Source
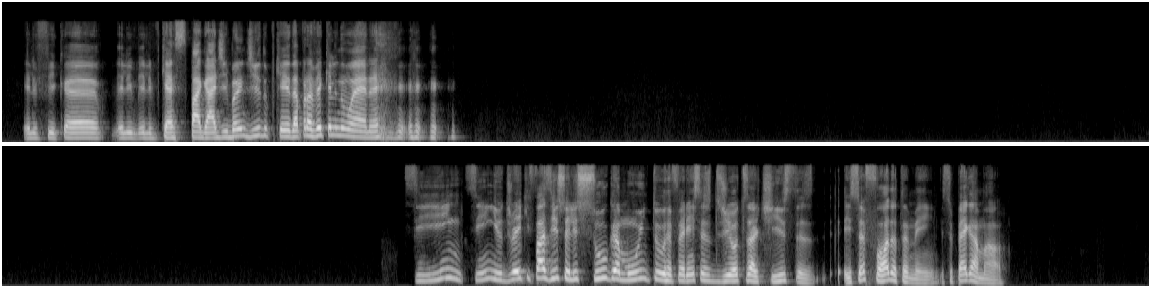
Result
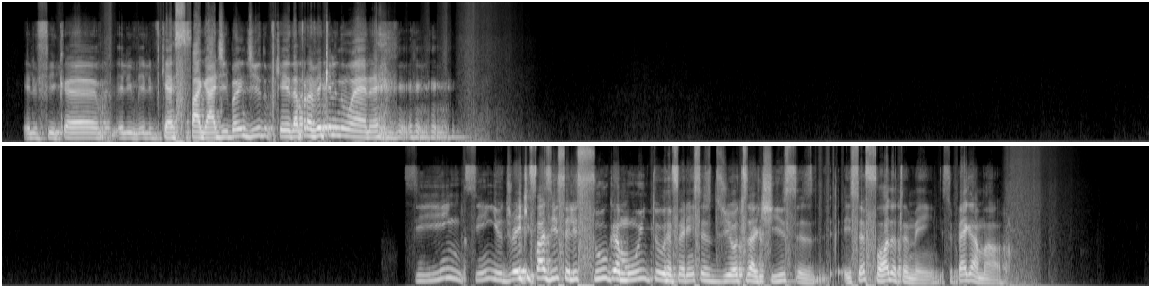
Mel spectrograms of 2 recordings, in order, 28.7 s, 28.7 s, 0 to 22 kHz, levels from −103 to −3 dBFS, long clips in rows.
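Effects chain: tracing distortion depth 0.11 ms; decay stretcher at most 35 dB/s; trim +3.5 dB

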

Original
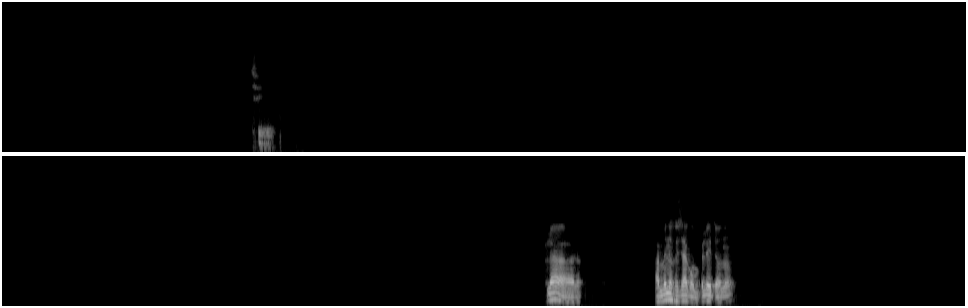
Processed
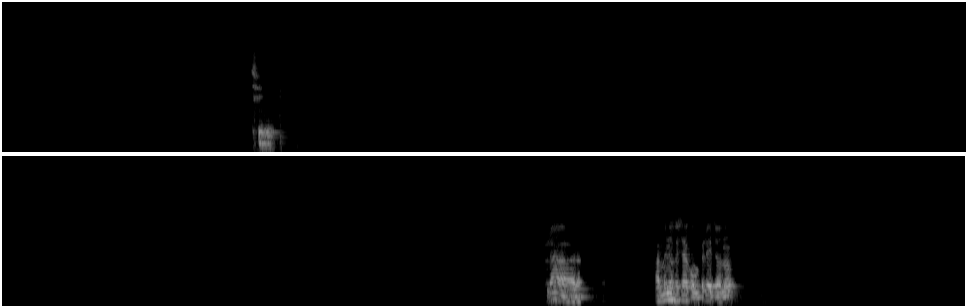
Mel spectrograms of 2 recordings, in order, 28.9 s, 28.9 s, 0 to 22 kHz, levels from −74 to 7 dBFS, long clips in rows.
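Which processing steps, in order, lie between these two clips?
reverse; compression 12:1, threshold -29 dBFS, peak gain reduction 13 dB; reverse; high-pass 55 Hz; hum notches 60/120/180/240/300/360/420 Hz; endless flanger 5.2 ms +0.33 Hz; trim +6.5 dB

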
